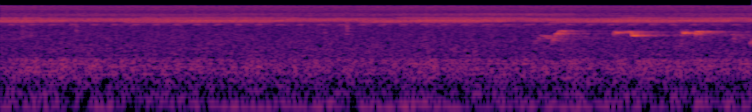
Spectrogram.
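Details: Buff-faced Pygmy Parrot at its nest gives a few thin, high, squeaky notes near the end, over a steady high insect drone.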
